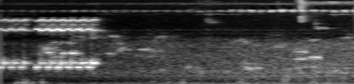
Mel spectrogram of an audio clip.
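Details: Digital thermometer with Celsius/Fahrenheit and child/adult modes, being used on the presenter's mother at home: a quick run of high electronic beeps, then quiet room noise.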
